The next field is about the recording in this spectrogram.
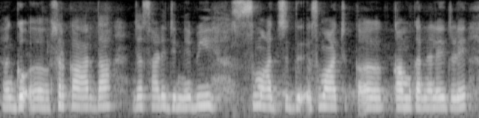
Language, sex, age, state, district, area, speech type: Dogri, female, 30-45, Jammu and Kashmir, Kathua, rural, spontaneous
